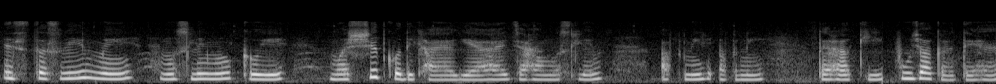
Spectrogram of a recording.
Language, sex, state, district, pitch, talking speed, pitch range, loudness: Hindi, female, Uttar Pradesh, Hamirpur, 235 Hz, 120 wpm, 220-255 Hz, -18 LUFS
